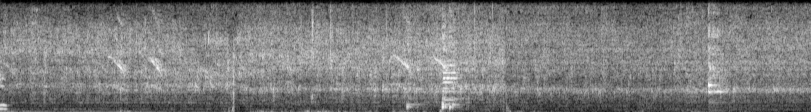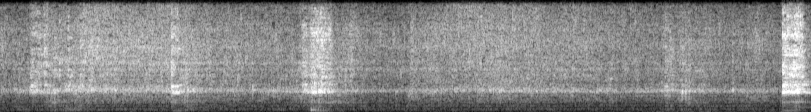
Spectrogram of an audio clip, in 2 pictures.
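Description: Onions and tomatoes fry in a large pot for chicken gravy, giving a steady soft sizzle. A spoon stirs with occasional scraping clinks, and there is no clear talk.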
